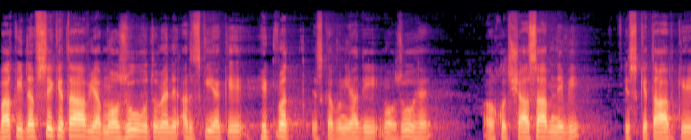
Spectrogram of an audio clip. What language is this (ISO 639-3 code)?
urd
